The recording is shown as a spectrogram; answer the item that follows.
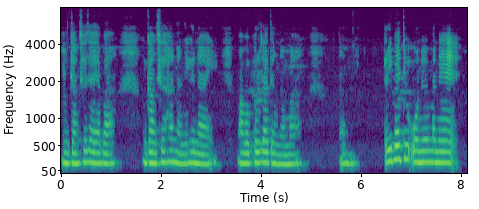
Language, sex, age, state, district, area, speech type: Bodo, female, 45-60, Assam, Kokrajhar, urban, spontaneous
